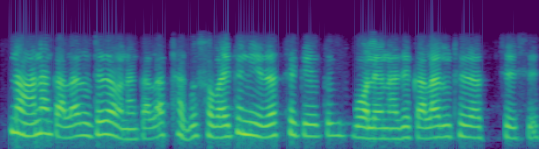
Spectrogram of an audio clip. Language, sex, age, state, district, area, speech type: Bengali, female, 45-60, West Bengal, Hooghly, rural, conversation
